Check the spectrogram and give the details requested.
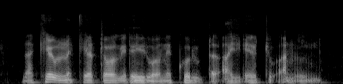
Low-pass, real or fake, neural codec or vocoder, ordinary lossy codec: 10.8 kHz; fake; codec, 24 kHz, 1.5 kbps, HILCodec; none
